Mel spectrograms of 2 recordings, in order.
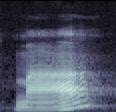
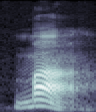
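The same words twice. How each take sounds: First: The pitch rises from low to high. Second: The pitch falls sharply from high. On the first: It means hemp. "If you if it rises" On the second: It means to scold somebody. "like a falling tone"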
